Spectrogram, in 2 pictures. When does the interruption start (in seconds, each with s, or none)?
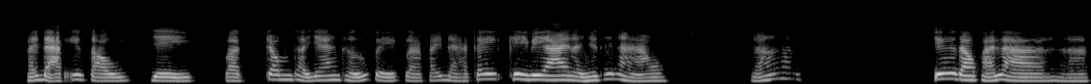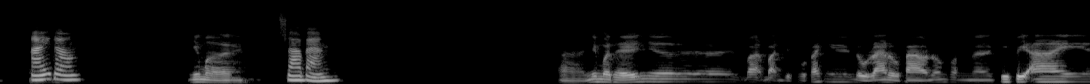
none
